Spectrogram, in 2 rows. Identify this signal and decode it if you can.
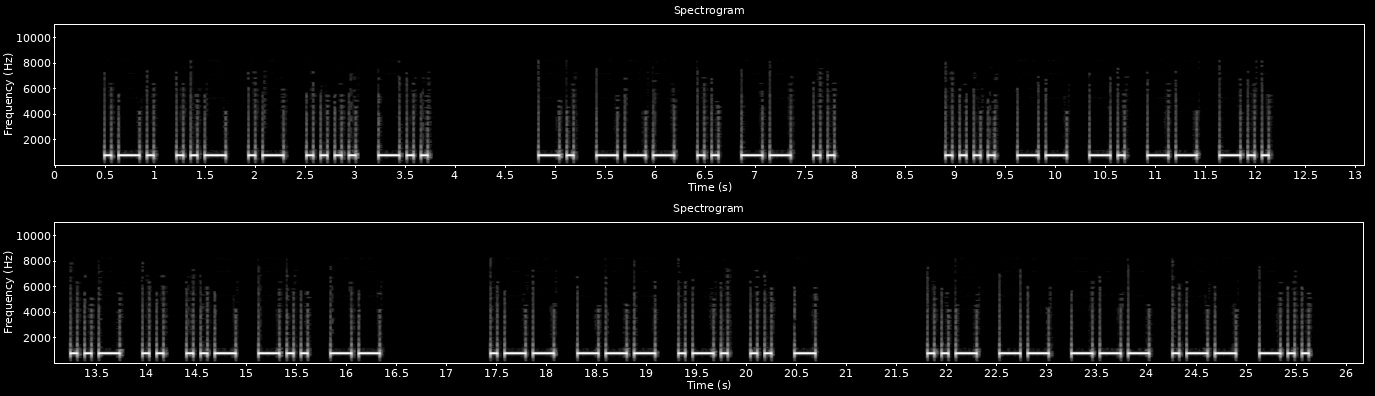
Morse code, heard as a keyed tone, about 17 wpm, 800 Hz. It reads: RUAHD NOIMI HMNMD UIUDM WORIT UMOWD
